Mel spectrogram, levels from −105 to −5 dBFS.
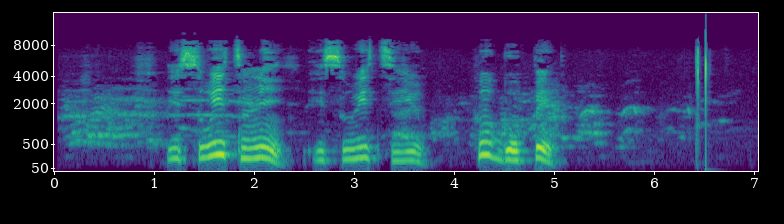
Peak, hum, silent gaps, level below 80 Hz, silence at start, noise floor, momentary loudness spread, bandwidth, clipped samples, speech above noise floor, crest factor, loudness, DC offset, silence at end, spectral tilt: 0 dBFS; none; none; -78 dBFS; 0.15 s; -64 dBFS; 21 LU; 11.5 kHz; under 0.1%; 37 dB; 30 dB; -27 LUFS; under 0.1%; 0.6 s; -3 dB/octave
